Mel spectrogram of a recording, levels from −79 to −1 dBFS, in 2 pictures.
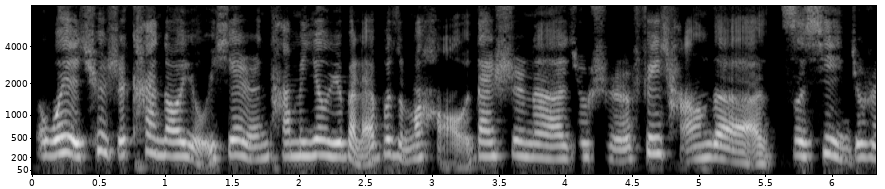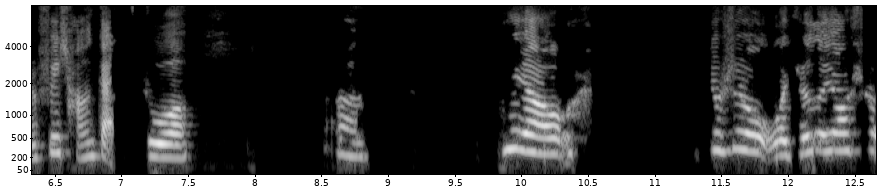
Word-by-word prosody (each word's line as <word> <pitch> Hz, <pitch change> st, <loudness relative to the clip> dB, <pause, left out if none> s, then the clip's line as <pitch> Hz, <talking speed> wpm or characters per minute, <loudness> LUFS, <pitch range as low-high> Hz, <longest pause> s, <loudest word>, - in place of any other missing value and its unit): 我 225 Hz, +3 st, +2 dB
也 255 Hz, -5 st, +6 dB
确 275 Hz, +7 st, -4 dB
实 230 Hz, -3 st, -2 dB
看 265 Hz, 0 st, -4 dB
到 220 Hz, -1 st, +1 dB
有 210 Hz, -, -2 dB
一 -, -, -4 dB
些 225 Hz, +4 st, -1 dB
人， 185 Hz, 0 st, -4 dB
他 215 Hz, -1 st, -7 dB
们 220 Hz, 0 st, -2 dB
英 235 Hz, -1 st, 0 dB
语 210 Hz, -, +3 dB
本 205 Hz, -, -2 dB
来 -, -, -1 dB
不 245 Hz, +5 st, -4 dB
怎 205 Hz, -, -7 dB
么 190 Hz, +4 st, -3 dB
好， -, -, -8 dB
但 220 Hz, -1 st, -2 dB
是 225 Hz, -1 st, -5 dB
呢， 190 Hz, -2 st, -2 dB
就 205 Hz, +3 st, -10 dB
是 165 Hz, -4 st, -7 dB
非 255 Hz, +9 st, -4 dB
常 200 Hz, -5 st, -6 dB
的 150 Hz, -, -1 dB
自 225 Hz, -2 st, -2 dB
信， 215 Hz, -5 st, -4 dB
就 205 Hz, -, -2 dB
是 195 Hz, -1 st, -5 dB
非 265 Hz, +7 st, -2 dB
常 205 Hz, -3 st, -4 dB
敢 -, -, +4 dB, 0.2 s
说。 200 Hz, -2 st, +6 dB
嗯。 -, -, -51 dB, 2.3 s
对 320 Hz, -2 st, +5 dB
啊， 265 Hz, -2 st, +11 dB, 1.2 s
就 305 Hz, -, -1 dB
是 305 Hz, +1 st, +1 dB
我 245 Hz, -5 st, +4 dB
觉 250 Hz, +4 st, -3 dB
得 290 Hz, -1 st, +1 dB
要 295 Hz, 0 st, +4 dB
是 295 Hz, -, -12 dB
220 Hz, 220 characters per minute, -22 LUFS, 200-255 Hz, 2.3 s, 啊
